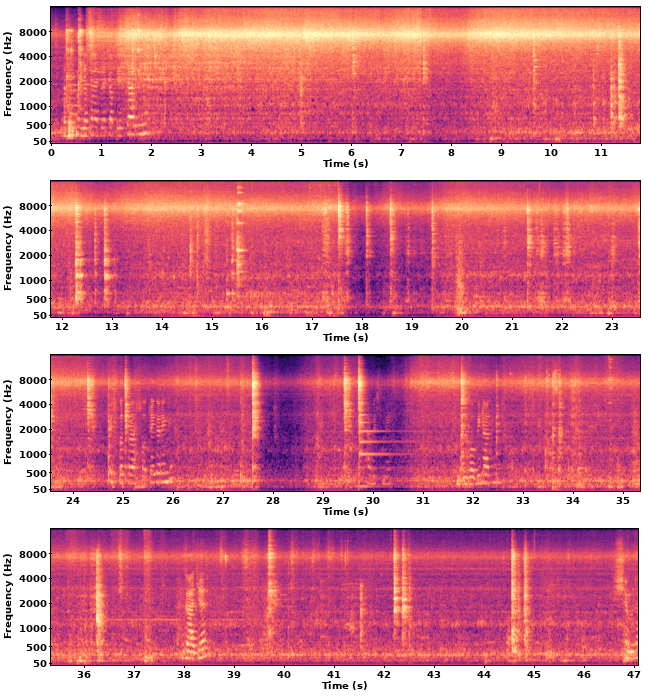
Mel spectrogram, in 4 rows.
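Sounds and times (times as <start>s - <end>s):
paste sizzling in hot oil: 0.6s - 27.9s, 28.5s - 47.0s
metal spatula scraping wok: 21.5s - 22.3s.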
